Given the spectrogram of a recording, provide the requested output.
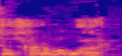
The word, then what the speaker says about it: Oconomowoc: Do I pronounce that right, Dr. Michaels, Oconomowoc?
